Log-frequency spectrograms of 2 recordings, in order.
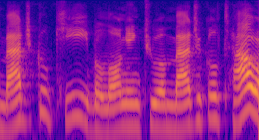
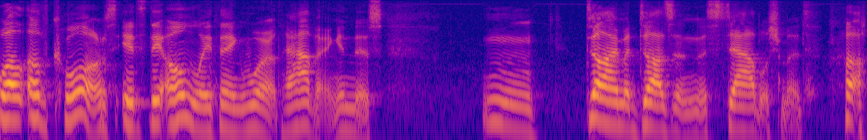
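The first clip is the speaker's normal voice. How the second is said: snooty, haughty, entitled spoiled-brat voice; 3 semitones lower than usual. Voicing a rich, entitled half-elf brat at an auction: rich entitled brat voice. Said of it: "he is every rich, entitled brat you've ever seen".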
